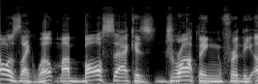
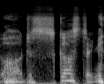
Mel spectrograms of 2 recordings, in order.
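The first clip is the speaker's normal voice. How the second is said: hushed, whispered mutter under the breath; 6 semitones lower, 6 dB quieter than usual. Recounting a man's reaction in a scene, imitating muttering under breath. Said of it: "the way he says it just under his breath".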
